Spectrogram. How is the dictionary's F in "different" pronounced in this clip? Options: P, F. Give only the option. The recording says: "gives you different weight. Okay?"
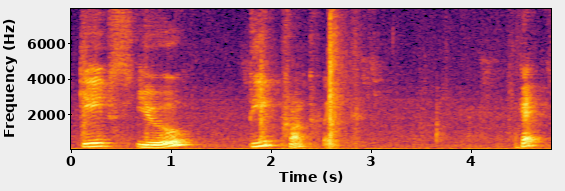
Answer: P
